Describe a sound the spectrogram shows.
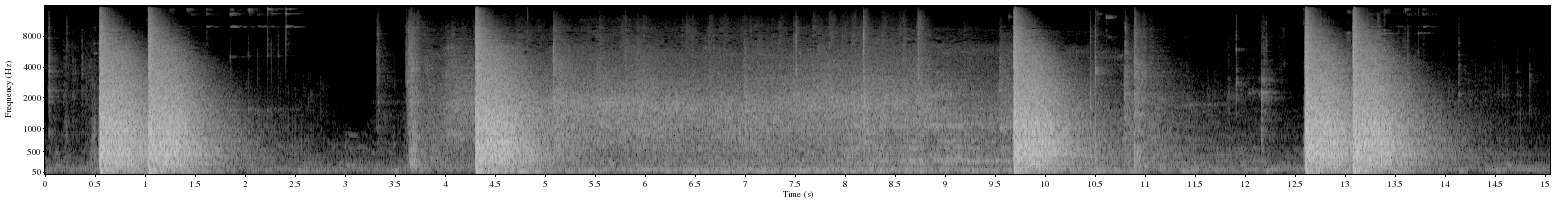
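Gunshots crack one after another and echo off hard walls indoors.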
